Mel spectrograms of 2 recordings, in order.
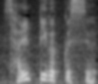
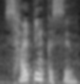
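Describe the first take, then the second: First: The gamma is pronounced as a hard g. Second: The gamma is pronounced as an ng sound. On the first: The speaker calls it wrong. "그렇지 않다는 거예요" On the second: The speaker calls it right. "이렇게 발음했다는 거예요"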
